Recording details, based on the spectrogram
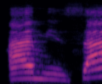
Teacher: Zá, sílaba tônica, é uma paroxítona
